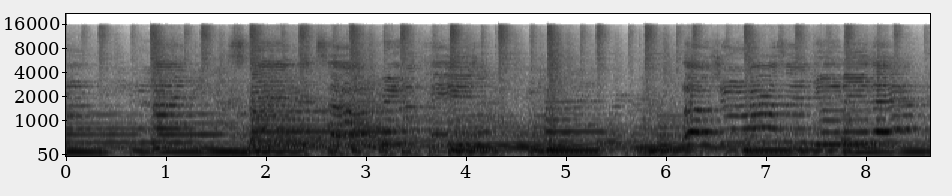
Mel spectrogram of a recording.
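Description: Live jazz-rock band playing: electric keyboard, drum kit with steady cymbal strikes, and a Fender Precision electric bass holding long low notes, with a male lead vocal singing the melody over them.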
